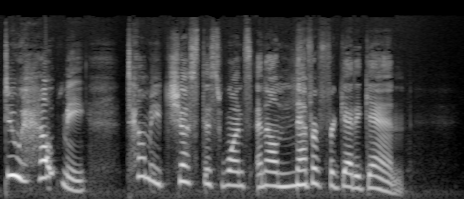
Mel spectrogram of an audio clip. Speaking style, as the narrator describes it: cried pitifully

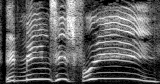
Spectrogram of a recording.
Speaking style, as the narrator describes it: cried

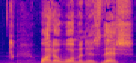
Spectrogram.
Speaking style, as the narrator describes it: exclaimed Miriam after a long pause

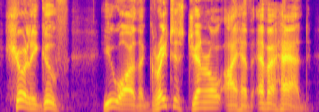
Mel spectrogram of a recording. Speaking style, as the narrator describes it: exclaimed, his eyes sparkling with joy

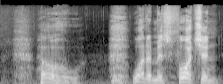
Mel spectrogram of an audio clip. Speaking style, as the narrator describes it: cried the host

